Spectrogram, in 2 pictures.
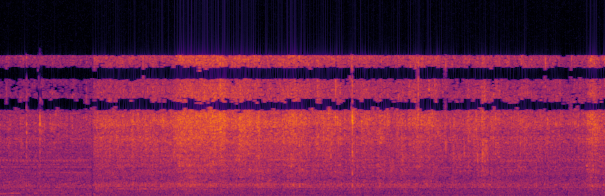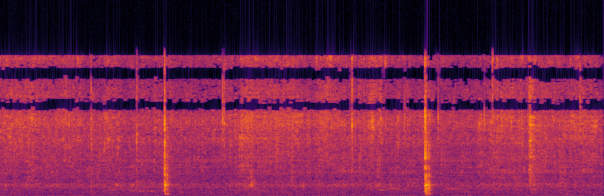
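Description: Thick onion-tomato-beetroot masala sizzling in a nonstick kadai as it is stirred and fried down, a steady frying hiss. Two sharp knocks come in the second half, about two and a half seconds apart.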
